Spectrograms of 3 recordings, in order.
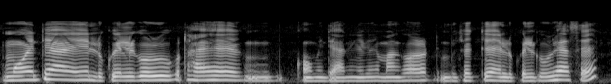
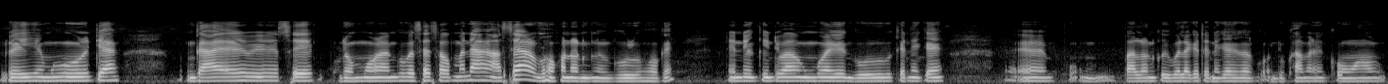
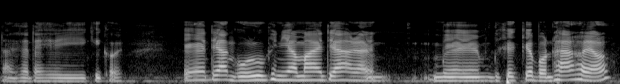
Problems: background sounds at intervals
